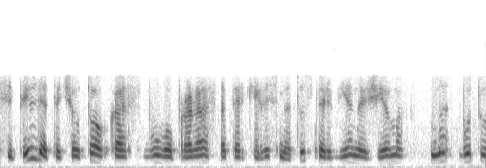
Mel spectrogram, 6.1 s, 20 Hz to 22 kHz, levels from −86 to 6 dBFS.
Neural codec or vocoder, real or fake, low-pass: none; real; 7.2 kHz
